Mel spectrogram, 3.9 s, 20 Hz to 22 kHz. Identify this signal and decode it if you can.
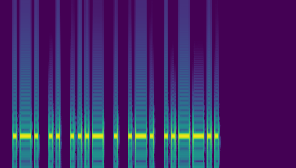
Morse code, heard as a keyed tone, about 25 wpm, 700 Hz. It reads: RIVER?
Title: Sentences from Top 1400 Words 25wpm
